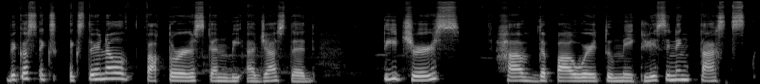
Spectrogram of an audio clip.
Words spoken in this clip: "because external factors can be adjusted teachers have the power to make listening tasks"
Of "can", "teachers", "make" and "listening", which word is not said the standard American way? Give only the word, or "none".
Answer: teachers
